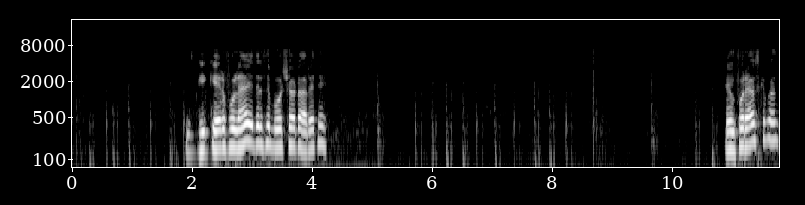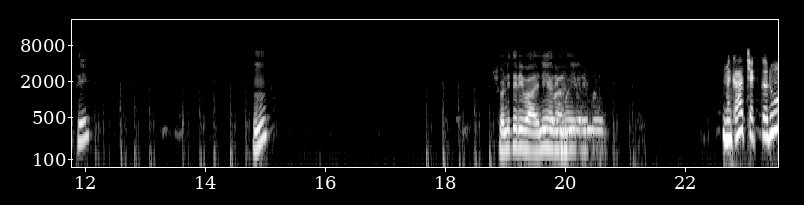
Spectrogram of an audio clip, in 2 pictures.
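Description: Footsteps patter quickly on a hard floor.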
